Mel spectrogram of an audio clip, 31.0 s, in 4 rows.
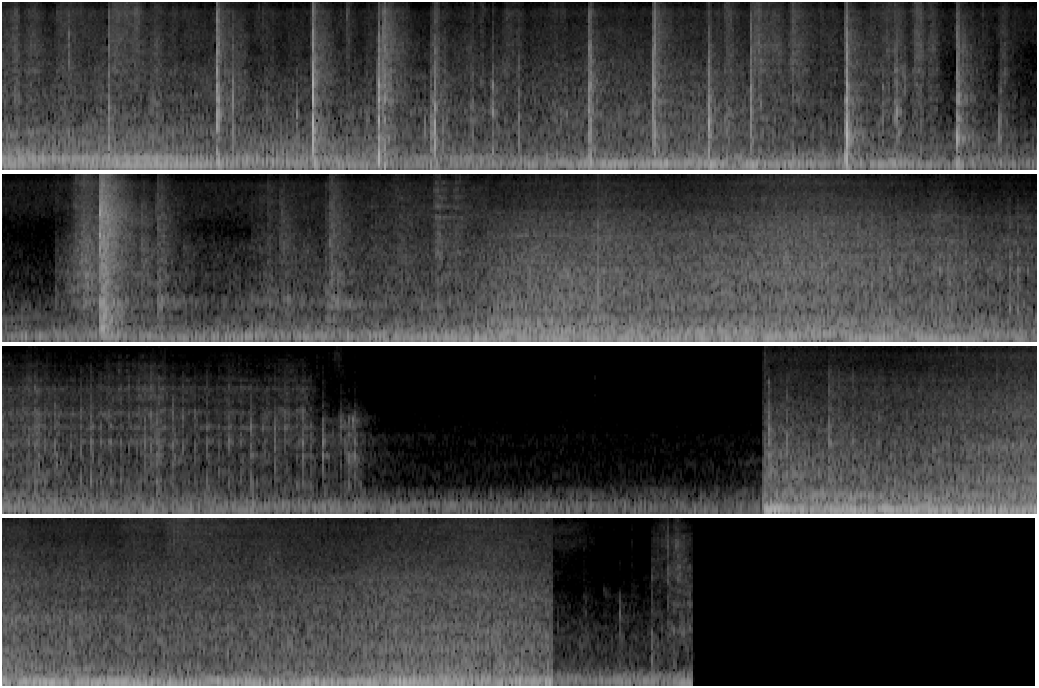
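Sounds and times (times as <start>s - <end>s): dough slapping in plastic basin: 0.0s - 7.6s
pasta machine whirring: 13.4s - 18.3s.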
